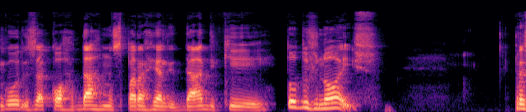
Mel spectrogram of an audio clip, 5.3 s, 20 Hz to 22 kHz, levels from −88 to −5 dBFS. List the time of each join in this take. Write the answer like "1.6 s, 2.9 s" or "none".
2.7 s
